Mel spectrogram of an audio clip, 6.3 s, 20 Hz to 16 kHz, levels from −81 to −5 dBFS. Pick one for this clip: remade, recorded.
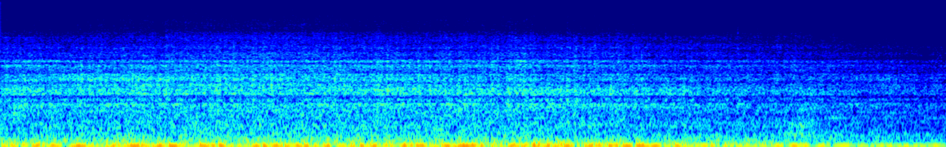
recorded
